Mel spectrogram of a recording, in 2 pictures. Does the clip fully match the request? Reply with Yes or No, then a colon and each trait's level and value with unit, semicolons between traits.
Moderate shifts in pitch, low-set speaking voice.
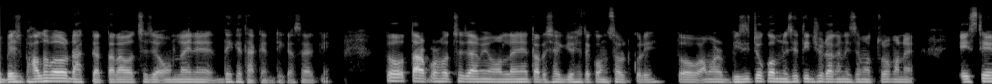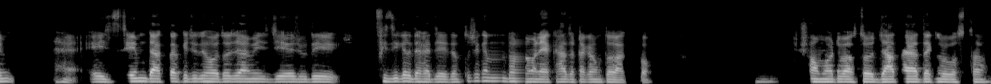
No: narrow, 2.1 semitones; low, 120 Hz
